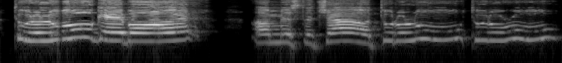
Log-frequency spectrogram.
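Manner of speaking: put-on high-pitched, drawn-out caricature of a Chinese accent; hammed-up Mister Chow-style Chinese accent; mock Chinese accent. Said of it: "Chinese accent there".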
